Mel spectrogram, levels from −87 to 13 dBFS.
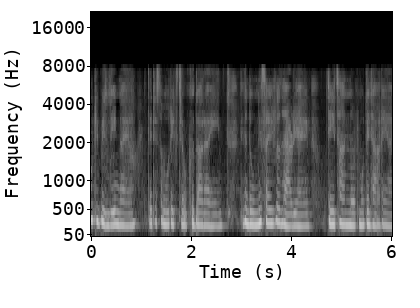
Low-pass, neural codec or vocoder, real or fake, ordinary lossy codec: none; codec, 16 kHz, 1 kbps, X-Codec, WavLM features, trained on Multilingual LibriSpeech; fake; none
